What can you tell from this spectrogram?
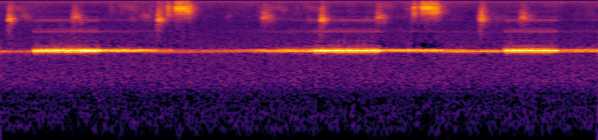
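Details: Warm summer night in Bulgarian grass, crickets singing: one continuous shrill trill that strengthens and fades in broad waves, while brief bright clicks from further insects pop up above the droning chorus.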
